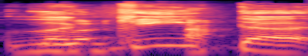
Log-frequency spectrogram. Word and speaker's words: La Quinta: Yo, La Quinta is how you pronounce it.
